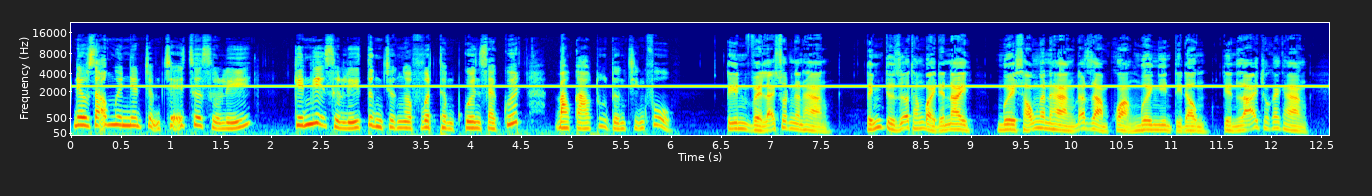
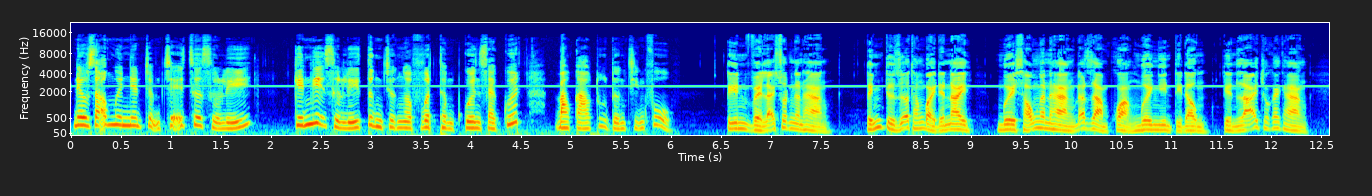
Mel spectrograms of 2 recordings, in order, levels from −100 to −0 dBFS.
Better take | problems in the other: second | high-pitched whine; loud; throughout; 2.5 kHz, 7 dB below the speech; faint in the second

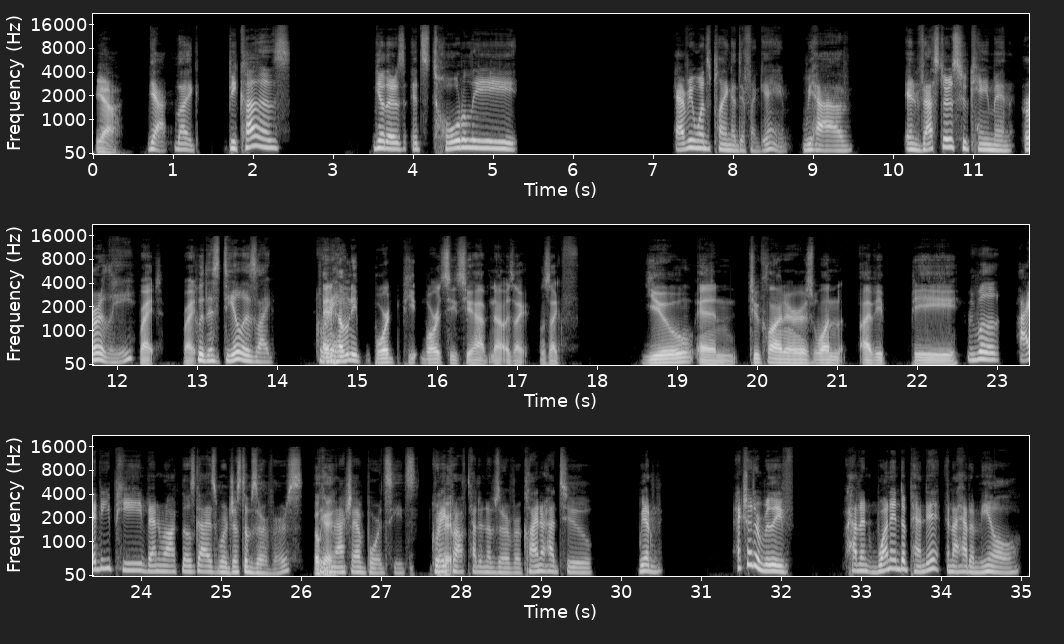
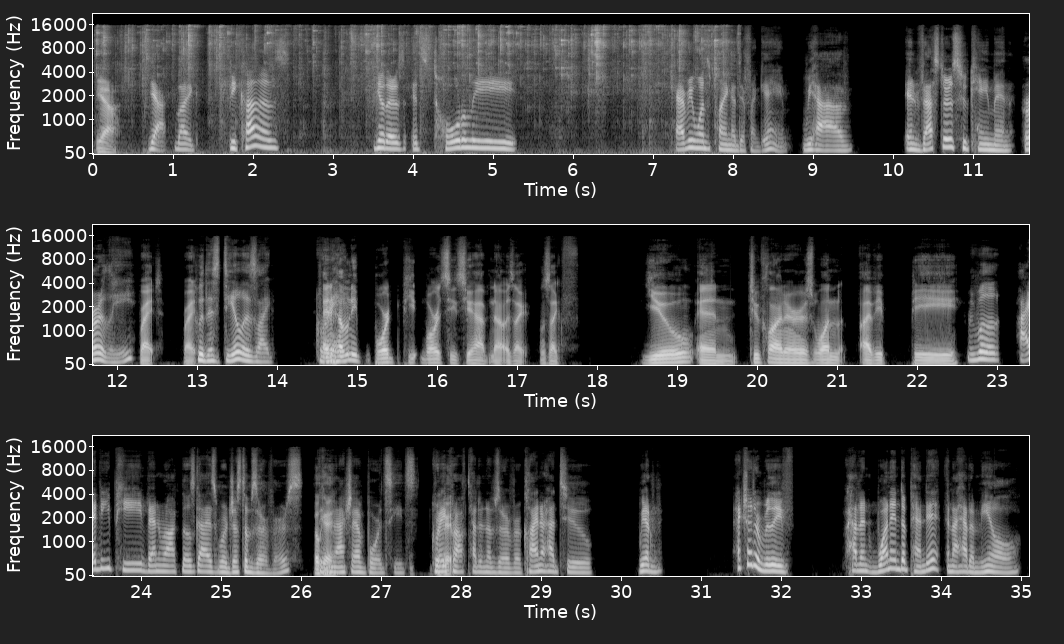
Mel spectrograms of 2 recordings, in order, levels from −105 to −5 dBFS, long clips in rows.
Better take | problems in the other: first | jangling keys; loud; until 8 s; peak 1 dB above the speech

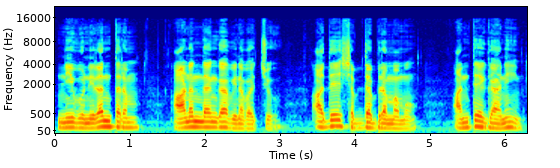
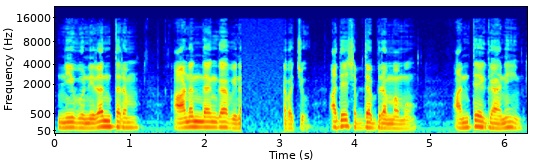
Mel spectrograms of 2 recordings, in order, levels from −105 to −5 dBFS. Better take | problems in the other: first | audio freezing; at 2.5 s for 0.5 s

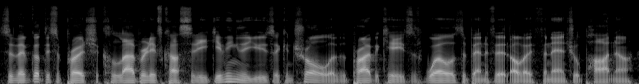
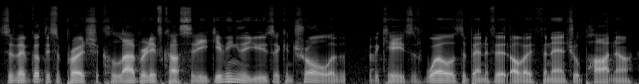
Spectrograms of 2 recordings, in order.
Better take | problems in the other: first | audio cutting out; at 3.5 s

